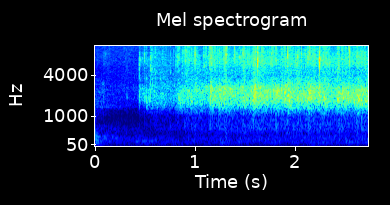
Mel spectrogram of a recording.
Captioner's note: applause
